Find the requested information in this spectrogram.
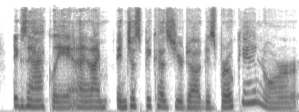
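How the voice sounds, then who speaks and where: A woman's monotone, flat delivery in a dry, close sound with no echo. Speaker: podcast host, former vet tech, author. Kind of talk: casual chat.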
